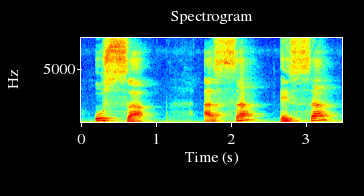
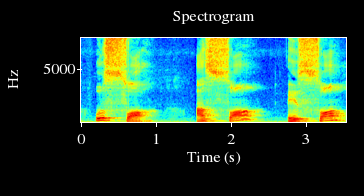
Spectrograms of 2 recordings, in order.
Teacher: سین باریک ہے اور صاد پر پڑھا جائے گا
